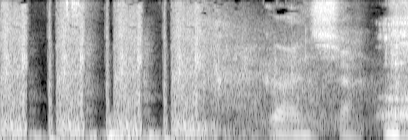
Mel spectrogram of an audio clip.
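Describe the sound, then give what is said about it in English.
A gunshot sound effect, accidentally triggered by a button on an audio mixer, fires off as a burst of rapid, sharp bangs loudly in quick succession, followed by fainter tonal sounds and a brief bit of talking near the end. “I was trying to show him the mixer name, and I accidentally hit the gunshot button.”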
